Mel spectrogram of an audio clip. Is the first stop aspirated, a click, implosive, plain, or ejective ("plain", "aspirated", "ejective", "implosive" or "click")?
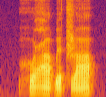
implosive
